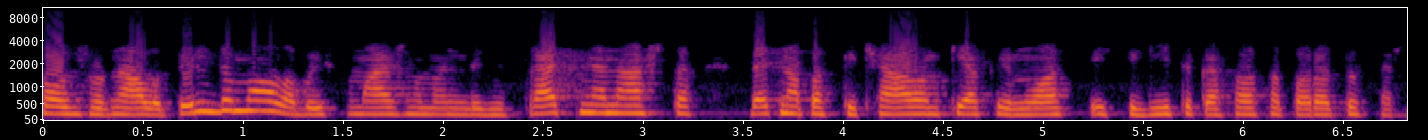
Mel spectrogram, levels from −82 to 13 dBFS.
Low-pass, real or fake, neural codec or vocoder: 9.9 kHz; real; none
